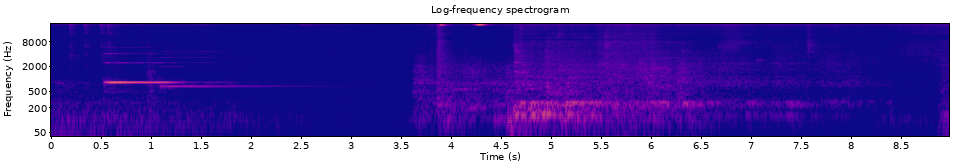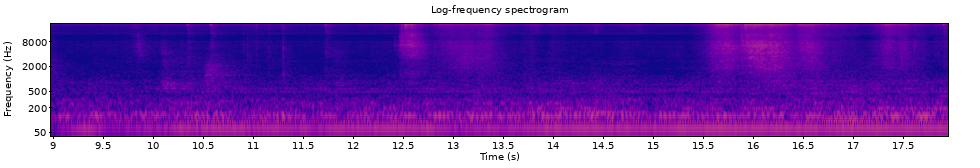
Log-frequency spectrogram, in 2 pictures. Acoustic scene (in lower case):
elevator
